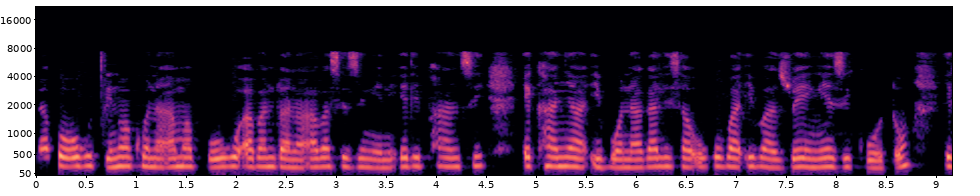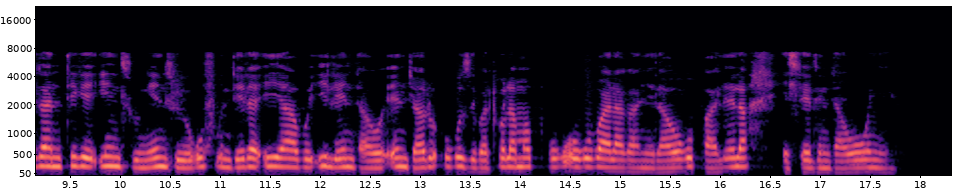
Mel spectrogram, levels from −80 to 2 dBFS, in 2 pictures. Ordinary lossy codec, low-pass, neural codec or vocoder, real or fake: MP3, 64 kbps; 7.2 kHz; none; real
